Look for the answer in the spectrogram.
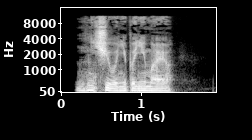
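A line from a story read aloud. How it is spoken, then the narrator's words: Mumbled. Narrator (Russian): пробормотал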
